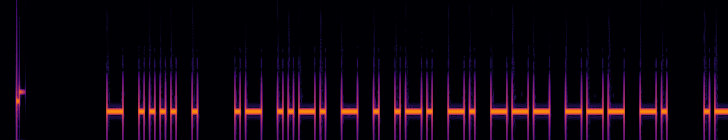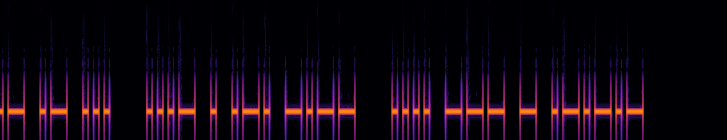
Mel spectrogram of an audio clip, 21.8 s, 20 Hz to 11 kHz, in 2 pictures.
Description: Morse code, heard as a keyed tone, about 15 wpm, 700 Hz. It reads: THE AFTERNOON WAS VERY HOT.
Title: Sentences from Top 1500 Words 15wpm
